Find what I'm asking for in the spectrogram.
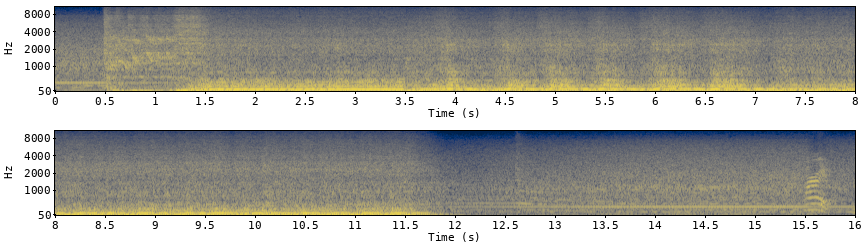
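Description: A Camaro engine warming up after dyno work, rumbling loudly and steadily at a raised idle with a rev near the start, then cutting off abruptly toward the end, leaving a quieter fan-like hum.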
